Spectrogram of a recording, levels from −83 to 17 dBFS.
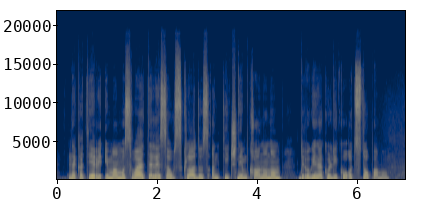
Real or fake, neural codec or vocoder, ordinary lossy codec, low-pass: fake; codec, 44.1 kHz, 7.8 kbps, DAC; none; 19.8 kHz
